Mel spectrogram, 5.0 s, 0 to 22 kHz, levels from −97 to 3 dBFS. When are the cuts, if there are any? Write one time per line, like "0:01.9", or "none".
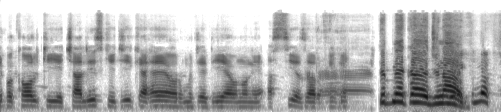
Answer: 0:03.7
